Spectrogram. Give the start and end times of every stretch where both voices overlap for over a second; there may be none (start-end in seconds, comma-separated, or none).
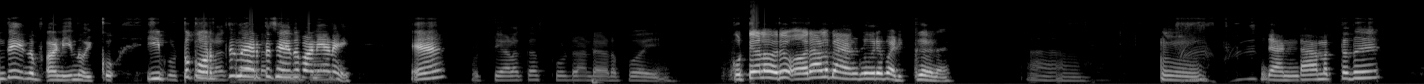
1.7-3.2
